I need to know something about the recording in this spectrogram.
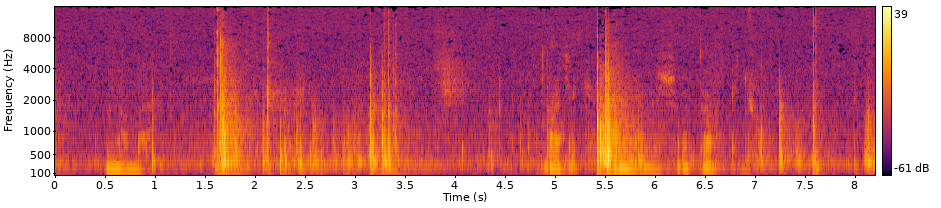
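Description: Plastic Play-Doh toy parts and modelling tools handled on a tabletop: irregular light knocks and clicks, the loudest about halfway through, with soft murmured speech between them.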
